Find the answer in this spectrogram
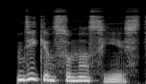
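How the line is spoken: Sighing. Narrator (Russian): вздохнула Надежда Николаевна

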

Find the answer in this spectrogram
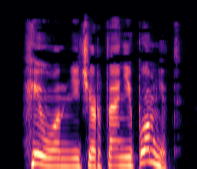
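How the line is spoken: Snort. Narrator (Russian): хмыкнул полосатик Блистанов

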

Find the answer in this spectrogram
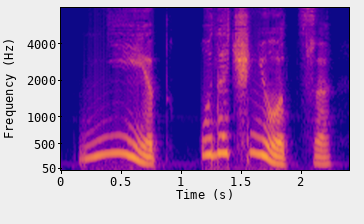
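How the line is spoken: Uncertain reply. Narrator (Russian): неуверенно ответила девушка

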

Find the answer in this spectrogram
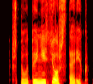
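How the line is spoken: Growl. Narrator (Russian): прорычал Сигурд

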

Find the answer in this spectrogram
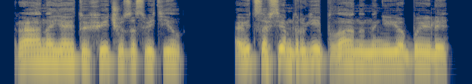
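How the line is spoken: Speaking, then groaning. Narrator (Russian): Сказал и застонал

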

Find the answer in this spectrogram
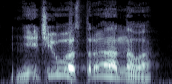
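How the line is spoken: Cockroach snorting. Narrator (Russian): фыркнул таракан

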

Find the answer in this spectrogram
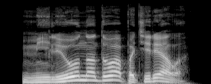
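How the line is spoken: Gruff mutter. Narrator (Russian): буркнул я девушке

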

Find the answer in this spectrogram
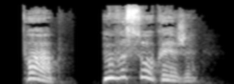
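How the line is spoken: Exclaiming. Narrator (Russian): воскликнула

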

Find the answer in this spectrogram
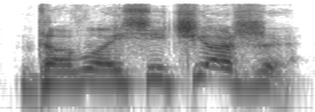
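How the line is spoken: Yell. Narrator (Russian): заорал

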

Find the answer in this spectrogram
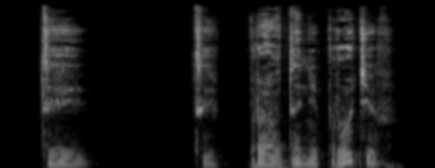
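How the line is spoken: Barely audible question. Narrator (Russian): спросила она еле слышно

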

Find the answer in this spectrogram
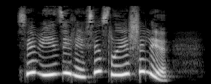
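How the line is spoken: Squeaky little girl's voice. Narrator (Russian): пискнул девчоночий голосочек у Нелады в косе

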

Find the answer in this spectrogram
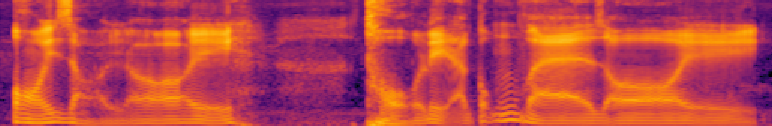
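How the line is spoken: Muttering. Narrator (Vietnamese): Cụ tứ miệng lẩm bẩm

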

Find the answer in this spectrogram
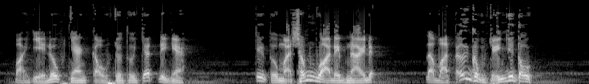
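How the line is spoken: Angry speech. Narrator (Vietnamese): tức giận nói

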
